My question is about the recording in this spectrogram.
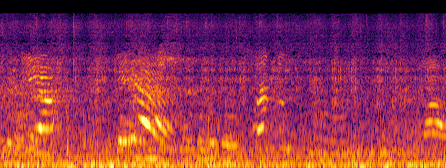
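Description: Young girls calling out and crying out as they play, the loudest a high, falling cry about a second and a half in, over a steady low rumble of background noise.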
